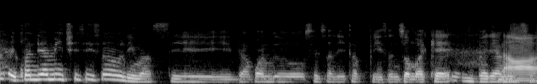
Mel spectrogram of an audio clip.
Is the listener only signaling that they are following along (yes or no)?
no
